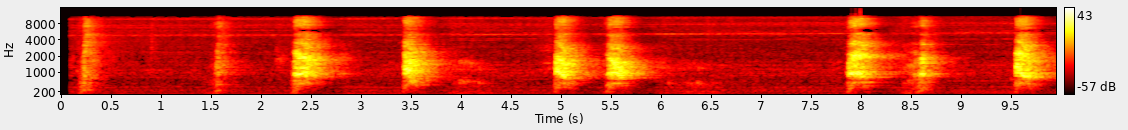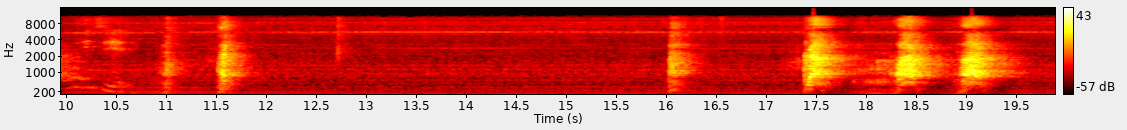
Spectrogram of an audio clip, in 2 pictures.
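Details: French Bulldog puppy named Neo, scared of a green washing basket, barking indoors in sharp broadband yaps, often in quick pairs or triplets, with pauses between bursts; faint low hum underneath.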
